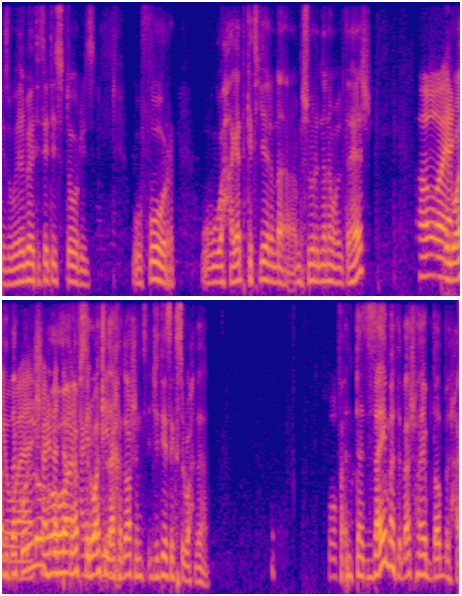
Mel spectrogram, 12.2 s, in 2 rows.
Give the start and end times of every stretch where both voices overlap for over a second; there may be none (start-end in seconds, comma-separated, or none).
5.9-7.6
